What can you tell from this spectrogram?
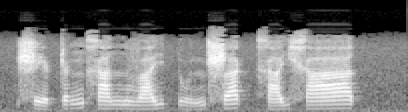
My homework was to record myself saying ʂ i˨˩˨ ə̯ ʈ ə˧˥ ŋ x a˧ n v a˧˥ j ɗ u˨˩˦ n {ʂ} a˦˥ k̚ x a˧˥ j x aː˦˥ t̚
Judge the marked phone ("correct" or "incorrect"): correct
